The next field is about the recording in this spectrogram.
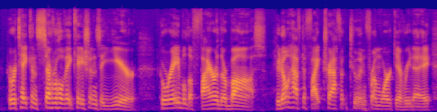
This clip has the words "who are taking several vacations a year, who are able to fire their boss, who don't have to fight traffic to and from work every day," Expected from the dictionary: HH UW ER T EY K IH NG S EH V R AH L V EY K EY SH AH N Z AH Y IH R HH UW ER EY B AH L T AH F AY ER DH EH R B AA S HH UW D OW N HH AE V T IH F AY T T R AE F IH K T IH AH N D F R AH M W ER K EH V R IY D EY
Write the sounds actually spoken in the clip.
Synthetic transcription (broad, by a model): HH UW ER T EY K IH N S EH V R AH L V EY K EY SH AH N Z AH Y IH R HH UW ER EY B L T AH F AY ER DH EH R B AA S HH UW D OW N HH AE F T IH F AY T T R AE F IH K T IH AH N F R AH M W ER K EH V R IY D EY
